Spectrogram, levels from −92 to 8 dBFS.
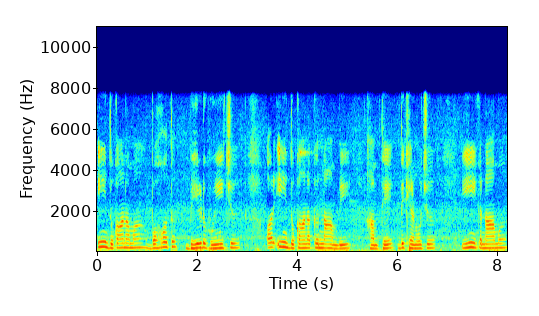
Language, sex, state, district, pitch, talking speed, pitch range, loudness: Garhwali, female, Uttarakhand, Tehri Garhwal, 195 Hz, 140 wpm, 185-210 Hz, -14 LUFS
